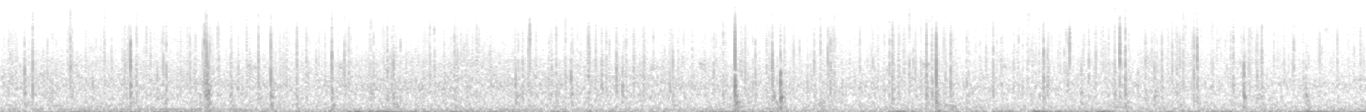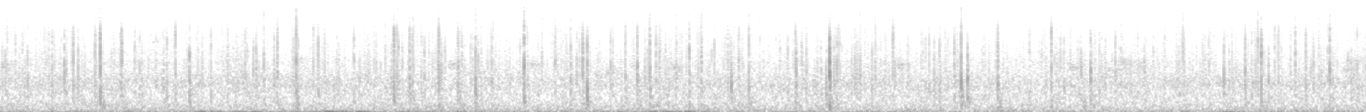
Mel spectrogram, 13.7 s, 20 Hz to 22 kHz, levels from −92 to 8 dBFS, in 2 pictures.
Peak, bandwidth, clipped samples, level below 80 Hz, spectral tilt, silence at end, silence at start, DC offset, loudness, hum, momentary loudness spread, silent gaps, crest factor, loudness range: -22 dBFS; 16.5 kHz; under 0.1%; -62 dBFS; -3 dB/octave; 0 s; 0 s; under 0.1%; -60 LUFS; none; 6 LU; none; 34 dB; 2 LU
